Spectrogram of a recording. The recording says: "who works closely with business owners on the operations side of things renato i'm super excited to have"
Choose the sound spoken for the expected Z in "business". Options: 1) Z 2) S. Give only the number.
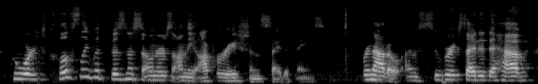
1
